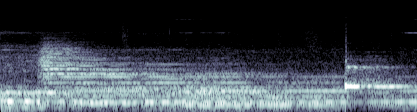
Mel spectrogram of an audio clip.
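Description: A bell struck twice, about a quarter of a second in and again near the end, each stroke ringing on over steady music.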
